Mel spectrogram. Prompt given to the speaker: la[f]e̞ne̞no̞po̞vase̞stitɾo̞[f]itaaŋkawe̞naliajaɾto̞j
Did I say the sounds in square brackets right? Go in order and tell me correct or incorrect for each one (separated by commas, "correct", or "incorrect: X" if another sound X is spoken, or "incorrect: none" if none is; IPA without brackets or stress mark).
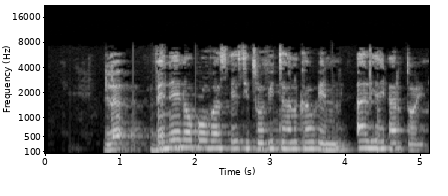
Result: incorrect: v, incorrect: v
